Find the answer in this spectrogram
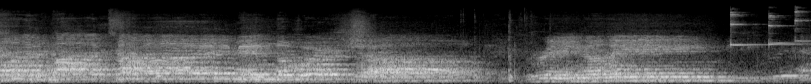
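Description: A small group of men singing a chemistry parody song together, with held, wavering notes and a short break about five seconds in. There is a brief high ringing near the end.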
